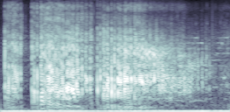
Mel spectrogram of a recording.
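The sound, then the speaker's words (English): A zipper is drawn open in one long, continuous rasp, with a brief catch near the start, lasting about two seconds with no voices. “Unzipping seems to take forever.”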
